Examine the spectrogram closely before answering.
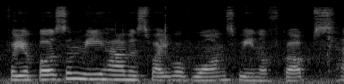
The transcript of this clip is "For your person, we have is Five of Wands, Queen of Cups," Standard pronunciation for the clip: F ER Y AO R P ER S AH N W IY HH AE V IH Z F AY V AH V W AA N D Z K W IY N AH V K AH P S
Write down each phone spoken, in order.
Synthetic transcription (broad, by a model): F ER Y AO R P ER S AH N W IY HH AE V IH S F AY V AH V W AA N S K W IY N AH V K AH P S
